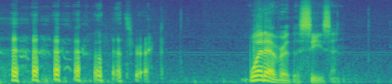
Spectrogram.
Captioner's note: laughs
